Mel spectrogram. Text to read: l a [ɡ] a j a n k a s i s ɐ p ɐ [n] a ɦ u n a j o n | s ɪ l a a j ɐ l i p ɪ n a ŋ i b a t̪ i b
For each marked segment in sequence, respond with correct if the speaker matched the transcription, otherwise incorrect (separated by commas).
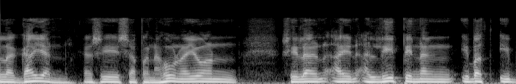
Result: correct, correct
